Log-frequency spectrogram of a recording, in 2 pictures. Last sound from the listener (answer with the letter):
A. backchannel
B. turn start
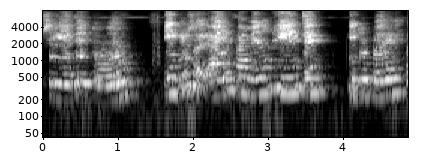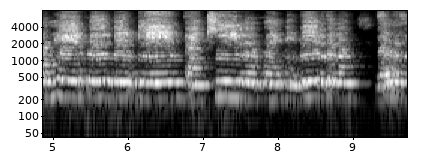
A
